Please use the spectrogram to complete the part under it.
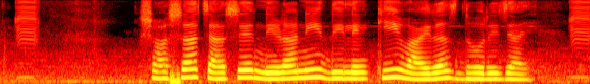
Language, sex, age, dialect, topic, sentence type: Bengali, female, 25-30, Standard Colloquial, agriculture, question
